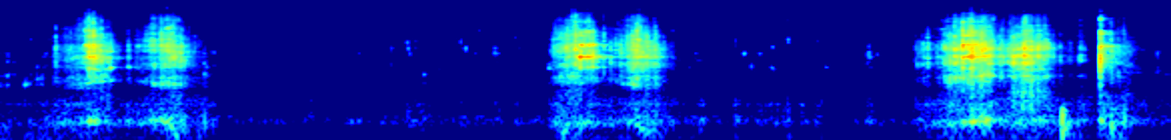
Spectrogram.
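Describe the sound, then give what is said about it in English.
Liquid pours into a champagne flute in three short, splashy bursts separated by quiet pauses, clear with no one talking. “So I have a nice flute in front of me, and I'll pour that into my, my champagne flute.”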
